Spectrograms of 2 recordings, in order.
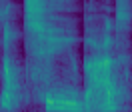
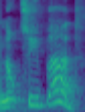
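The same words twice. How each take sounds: First: It sounds lukewarm and noncommittal. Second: It sounds warm and approving. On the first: Something is okay but not brilliant. "this means that it's okay" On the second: Something is quite good. "it means, you know, it's quite good"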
